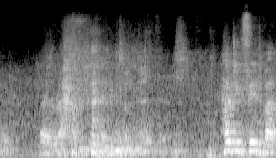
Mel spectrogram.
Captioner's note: audience laughs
